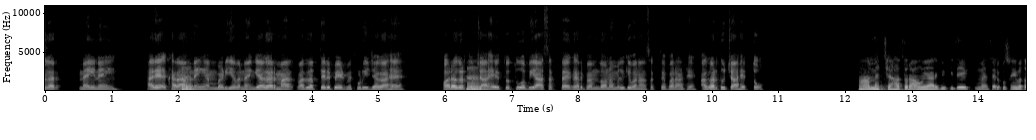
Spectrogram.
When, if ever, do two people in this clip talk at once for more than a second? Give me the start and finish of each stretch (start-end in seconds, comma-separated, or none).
none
